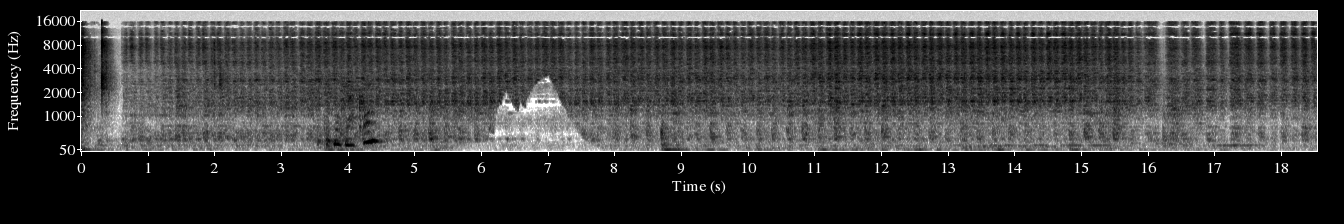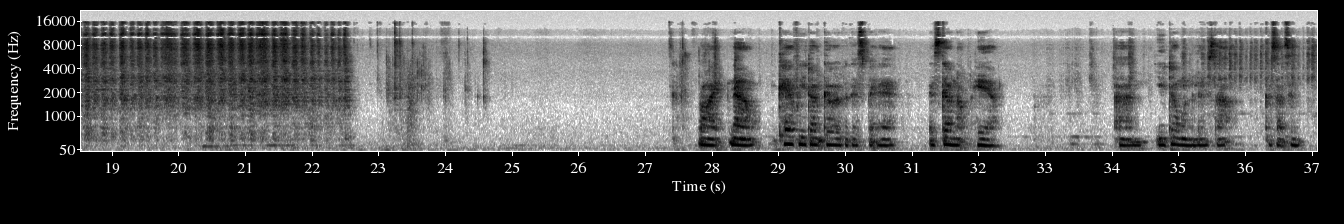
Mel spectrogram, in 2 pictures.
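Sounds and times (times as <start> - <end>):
pencil scratching on paper: 0.6 - 22.7, 33.5 - 37.0.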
